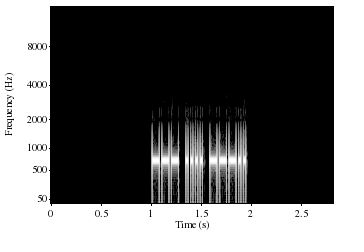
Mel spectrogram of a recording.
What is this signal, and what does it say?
Morse code, heard as a keyed tone, about 50 wpm, 700 Hz. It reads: OH8
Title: Callsign Prefixes for Top 50 DXCC - 50wpm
